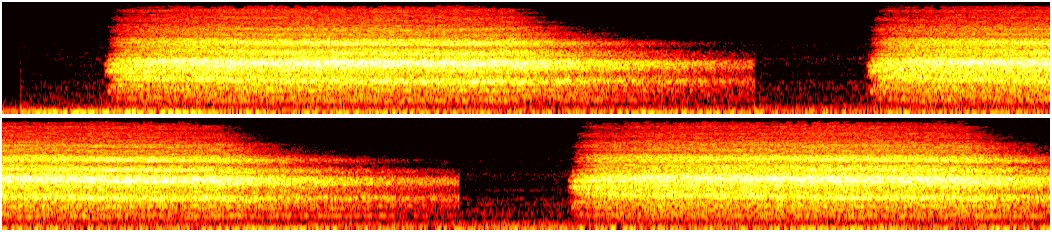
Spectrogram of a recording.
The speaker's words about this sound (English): So I decided to reverse the method and slow down the barn owl to see where that would take me.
